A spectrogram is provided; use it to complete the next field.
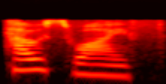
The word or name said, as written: housewife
